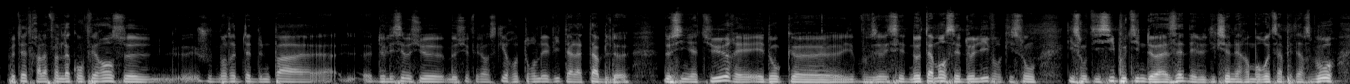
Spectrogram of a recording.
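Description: A man moderating a lecture event, making rushed announcements and stumbling over his words. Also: mid-range voice, fairly even intonation, warm tone, no echo.

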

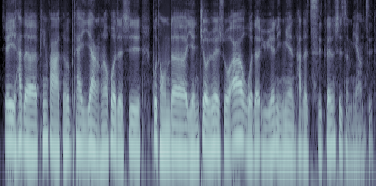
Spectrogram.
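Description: A man's voice: lowish voice, fairly even intonation, a little fast, few pauses, mellow, no echo. A man hosting a casual podcast, playful and chatty, explaining words at length with frequent laughs. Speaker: podcast host. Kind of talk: casual chat.

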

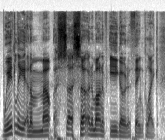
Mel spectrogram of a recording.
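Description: An eighteen-year-old man co-hosts a podcast, chatting casually at a quick pace in a medium-pitched voice with no echo. He rambles, restarts often, and laughs frequently.

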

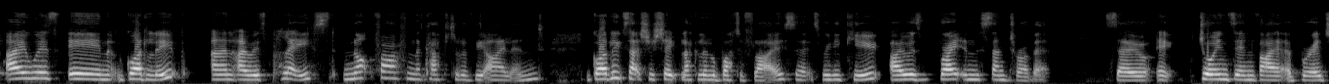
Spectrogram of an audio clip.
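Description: Young woman, mid-pitched voice, enthusiastic podcast guest describing stuff in a casual chat. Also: fairly even intonation, moderate pace, mellow. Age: young adult. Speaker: podcast guest, former language assistant.

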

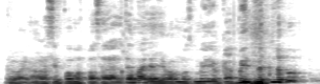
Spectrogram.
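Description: A man chatting on a podcast, tossing in dry, teasing lines. His pitch moves up and down a lot. The room around him gives his voice a clear echo. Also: sing-song, very fast, dark tone, a little hiss or hum. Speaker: podcast co-host. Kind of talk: casual chat. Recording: echoey room.

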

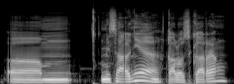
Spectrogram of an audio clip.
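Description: A man's voice: medium pitch, measured pace, smooth, no room sound. A man in his thirties, a voice actor, chatting casually and playfully. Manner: playful, lively banter with slang. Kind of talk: casual podcast chat.

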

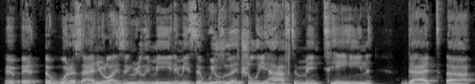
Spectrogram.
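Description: A man speaking as an economics commentator on a podcast, halting and repeating words, often stressing points with a questioning "right?". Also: fairly low pitch, lively intonation, fairly bright tone.

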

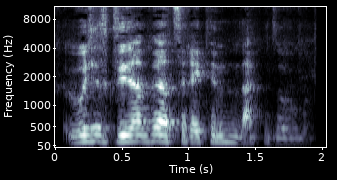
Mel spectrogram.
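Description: A man's voice: medium pitch, steady tone, rapid-fire, darkish tone. A man hosting a casual podcast chat, laughing a lot and exclaiming often. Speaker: podcast host.

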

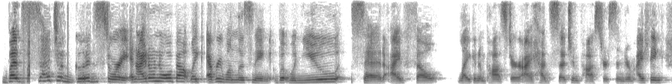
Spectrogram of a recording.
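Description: A woman hosting a casual interview, talking in an effusive, chatty way. Her voice has a middling pitch, and she often jumps up in bursts of enthusiasm before settling back down. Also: normal speed, few pauses, a little mellow. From grew up in the rodeo world. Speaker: podcast host.

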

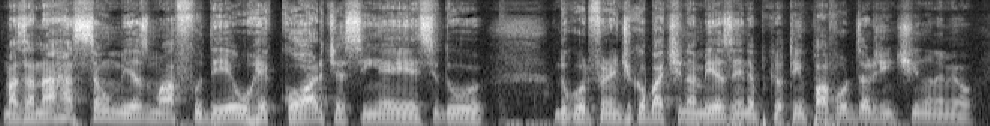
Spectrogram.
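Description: A man with a southern Brazilian accent from Rio Grande do Sul, a sports narrator telling stories in an animated, slangy, emotional way during a casual podcast chat. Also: mid-range voice, quick pace. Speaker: sports radio narrator, guest.

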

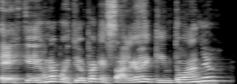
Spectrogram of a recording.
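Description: A man's voice: high voice, expressive, quick pace, fairly bright tone. A young man with a Venezuelan accent in a casual podcast chat, jokey and reflective.

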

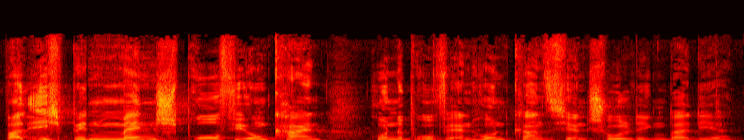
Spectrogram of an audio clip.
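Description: A man's voice: high voice, fast talker. A man preaching a sermon, playfully telling stories and speaking directly to his listeners. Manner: playful, animated storytelling that addresses listeners directly.

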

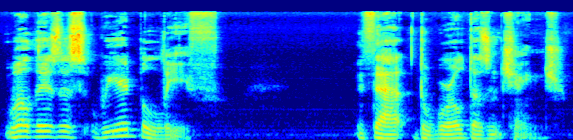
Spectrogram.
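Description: A man hosts a podcast in a calm, reflective way, laying out his thoughts in short, measured statements. His voice is husky, with a slightly rough edge. It sits at an ordinary middle pitch for a man. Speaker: podcast host. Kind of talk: casual chat.

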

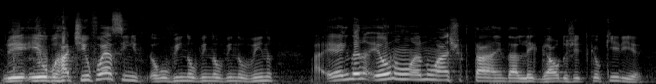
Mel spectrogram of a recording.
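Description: Relaxed, slangy male impressionist. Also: a little high, fast. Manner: relaxed, laughs easily, slangy. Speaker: impressionist comedian guest. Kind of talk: casual podcast chat.

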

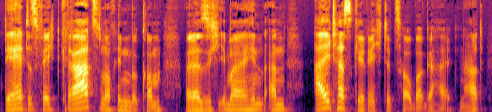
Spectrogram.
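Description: A man's voice: mid-range voice, lively intonation, fast, fairly bright tone, dry recording, studio quality. A man voicing a smug, condescending older female headmistress, lecturing in a prim tone.

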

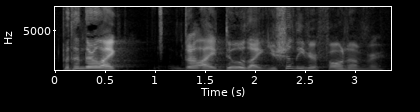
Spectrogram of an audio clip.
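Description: A young man hosting a podcast, telling a long story in animated bursts, swearing and restarting his sentences, full of fillers. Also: on the high side, normal speed. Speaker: podcast host. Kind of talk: casual chat.

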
